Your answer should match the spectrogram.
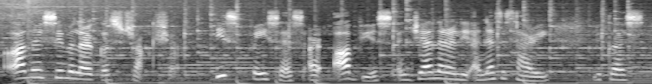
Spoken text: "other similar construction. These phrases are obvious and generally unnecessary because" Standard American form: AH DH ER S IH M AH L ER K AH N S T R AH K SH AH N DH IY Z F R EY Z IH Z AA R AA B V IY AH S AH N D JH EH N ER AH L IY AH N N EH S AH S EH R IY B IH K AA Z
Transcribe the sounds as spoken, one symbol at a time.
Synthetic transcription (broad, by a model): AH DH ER S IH M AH L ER K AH N S T R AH K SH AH N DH IY S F EY S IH S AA R AA B V IY AH S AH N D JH EH N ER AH L IY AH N N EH S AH S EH R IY B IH K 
